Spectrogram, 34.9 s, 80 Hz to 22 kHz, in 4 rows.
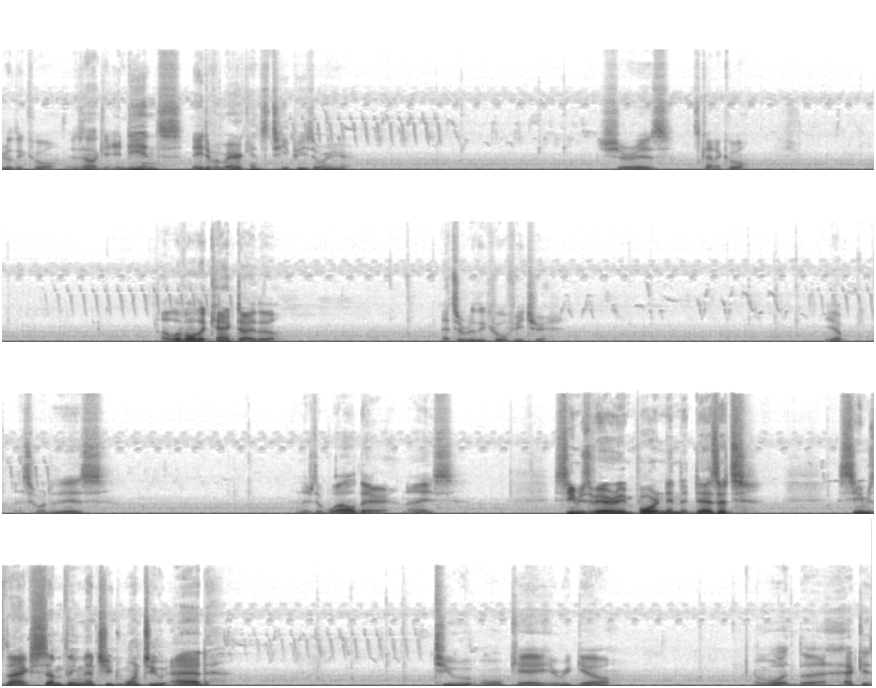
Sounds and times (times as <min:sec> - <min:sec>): Speech: 0:00.0 - 0:03.6, 0:06.0 - 0:07.5, 0:10.3 - 0:11.5, 0:13.1 - 0:14.3, 0:16.9 - 0:18.6, 0:20.4 - 0:22.0, 0:23.0 - 0:25.0, 0:25.8 - 0:28.4, 0:30.5 - 0:32.3, 0:33.6 - 0:34.8
Outside, rural or natural: 0:00.0 - 0:34.8
Vehicle: 0:00.0 - 0:34.8.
